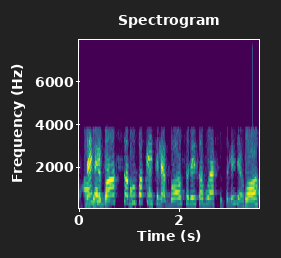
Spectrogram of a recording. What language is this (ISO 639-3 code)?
ori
